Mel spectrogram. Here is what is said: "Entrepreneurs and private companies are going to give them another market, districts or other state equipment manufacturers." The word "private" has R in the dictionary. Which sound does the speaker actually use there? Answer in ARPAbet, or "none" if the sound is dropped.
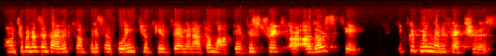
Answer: R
